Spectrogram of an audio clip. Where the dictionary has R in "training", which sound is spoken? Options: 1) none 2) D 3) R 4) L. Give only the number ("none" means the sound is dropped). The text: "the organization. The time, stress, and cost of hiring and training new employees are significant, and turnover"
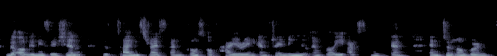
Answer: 3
